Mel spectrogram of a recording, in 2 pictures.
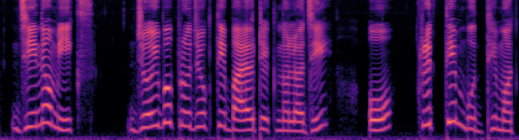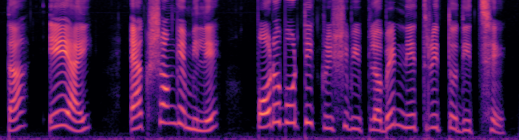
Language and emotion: Bengali, neutral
